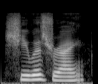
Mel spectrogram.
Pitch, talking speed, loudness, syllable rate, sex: 200 Hz, 180 wpm, -15 LUFS, 3.8 syllables/s, female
